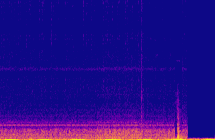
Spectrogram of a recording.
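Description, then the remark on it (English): A spacecraft's large bay doors grind steadily open with a deep, rumbling hum that swells in slow waves, then a rising whoosh near the end before it abruptly cuts off into a low drone. “Bay doors opening.”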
